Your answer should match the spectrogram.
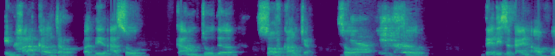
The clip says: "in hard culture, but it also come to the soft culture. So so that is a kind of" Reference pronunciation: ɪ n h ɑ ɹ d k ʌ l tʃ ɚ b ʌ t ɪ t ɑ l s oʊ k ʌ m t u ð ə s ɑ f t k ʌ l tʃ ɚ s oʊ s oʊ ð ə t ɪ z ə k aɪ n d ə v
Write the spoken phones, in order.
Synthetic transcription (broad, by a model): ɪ n h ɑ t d k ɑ l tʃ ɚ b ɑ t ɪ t ɑ l s oʊ k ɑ m t u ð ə s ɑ f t k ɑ l tʃ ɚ s oʊ s oʊ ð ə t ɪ s ə k aɪ n d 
